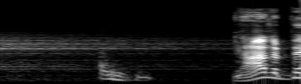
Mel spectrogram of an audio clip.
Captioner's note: gulp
